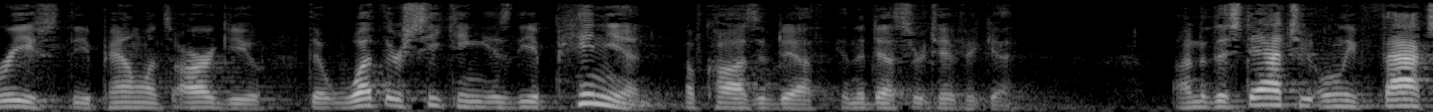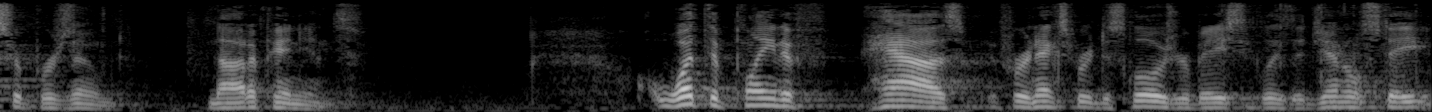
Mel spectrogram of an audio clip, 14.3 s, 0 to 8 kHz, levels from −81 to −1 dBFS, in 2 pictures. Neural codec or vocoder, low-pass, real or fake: none; 7.2 kHz; real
